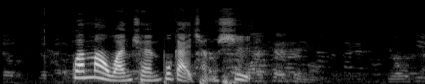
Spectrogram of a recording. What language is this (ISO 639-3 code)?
zho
